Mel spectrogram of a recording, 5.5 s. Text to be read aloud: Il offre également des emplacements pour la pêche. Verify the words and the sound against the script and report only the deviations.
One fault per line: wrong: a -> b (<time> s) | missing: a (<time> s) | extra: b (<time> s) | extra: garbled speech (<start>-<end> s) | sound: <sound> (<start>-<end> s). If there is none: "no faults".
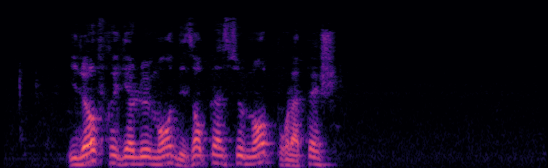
no faults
